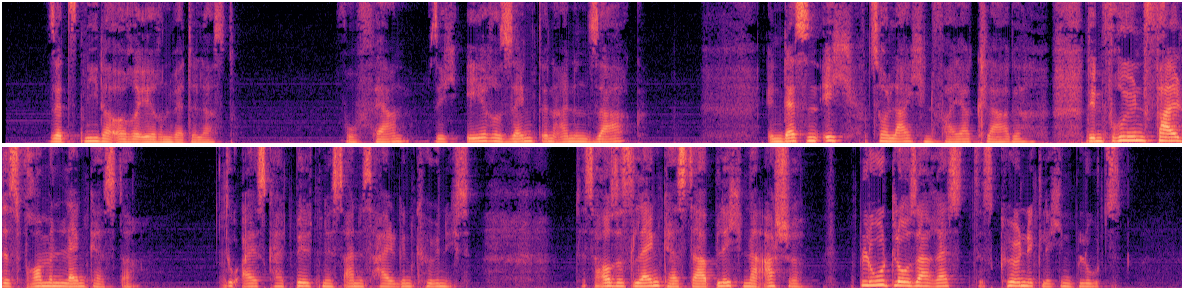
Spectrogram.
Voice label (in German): klassisch; richard iii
